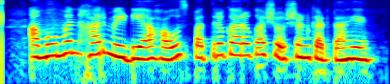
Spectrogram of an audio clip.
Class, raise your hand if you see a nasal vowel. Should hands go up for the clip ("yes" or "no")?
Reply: no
